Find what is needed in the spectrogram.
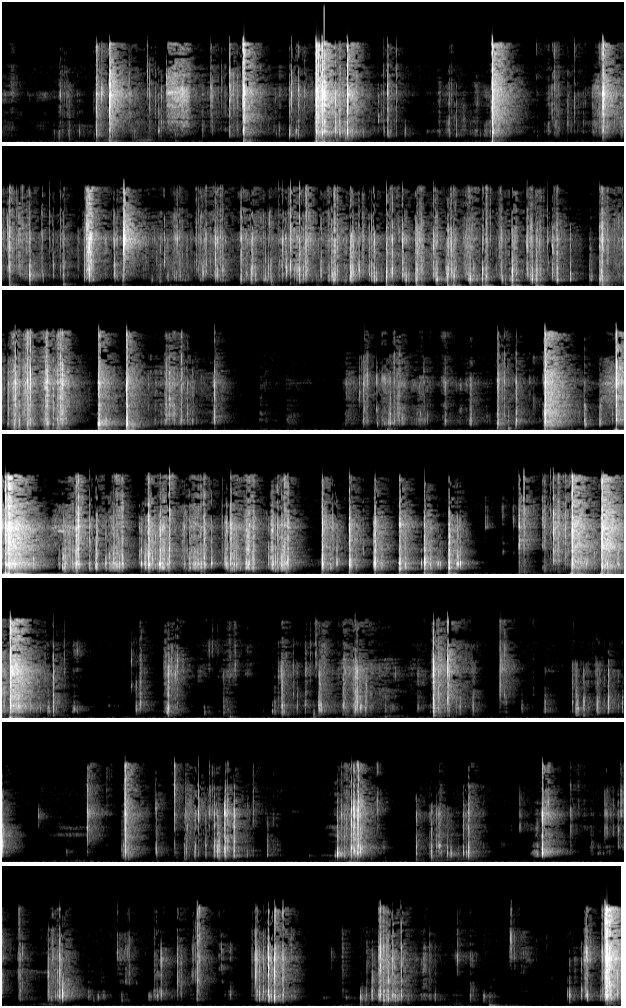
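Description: Kinder Joy eggs being unwrapped by hand: plastic-foil wrappers and foil seals crinkling and tearing in long stretches, then in shorter scattered crackles. A few sharp plastic clicks come through, the loudest about halfway.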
